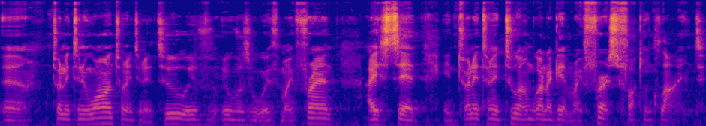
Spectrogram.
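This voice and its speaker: With a Spanish accent, a man speaks at a medium pitch and fairly quick pace in monotone, flat intonation. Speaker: freelance copywriter. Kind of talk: casual personal vlog. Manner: halting.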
